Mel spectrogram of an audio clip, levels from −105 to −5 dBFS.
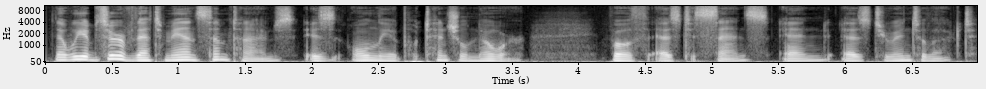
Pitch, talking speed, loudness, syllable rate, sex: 125 Hz, 165 wpm, -19 LUFS, 5.2 syllables/s, male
